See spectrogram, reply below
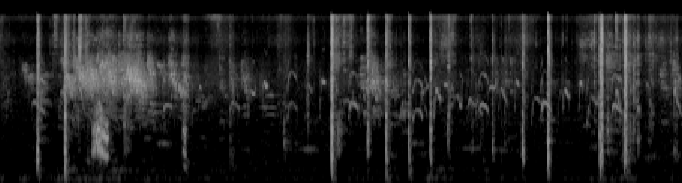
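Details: Grey francolin chicks being fed: a brief loud rustling burst, then a scatter of small upward-arcing peeps with frequent sharp taps and clicks.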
